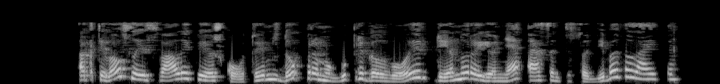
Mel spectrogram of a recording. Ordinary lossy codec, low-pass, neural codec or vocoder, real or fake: MP3, 32 kbps; 7.2 kHz; none; real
